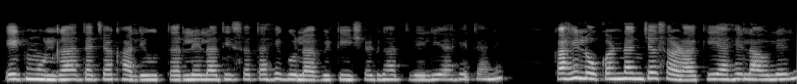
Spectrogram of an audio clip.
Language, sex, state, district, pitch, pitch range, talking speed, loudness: Marathi, female, Maharashtra, Washim, 230 Hz, 220-240 Hz, 130 wpm, -18 LUFS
